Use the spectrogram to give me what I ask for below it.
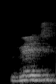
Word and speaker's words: wedge: First वेज formula जो आपको दिया होगा WEDGE, डी इसमें साइलेंट होता है.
